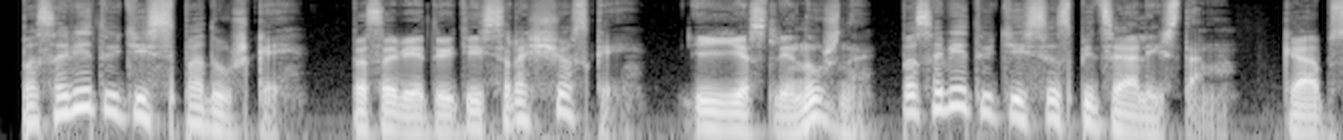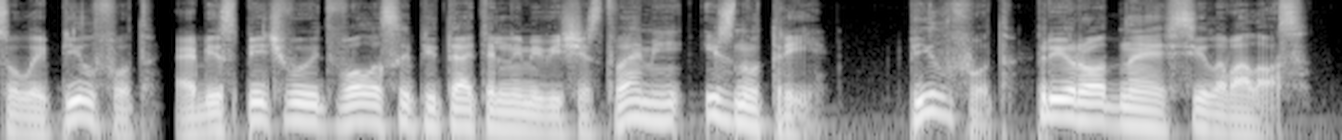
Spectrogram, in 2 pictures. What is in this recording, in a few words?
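russian male narration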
